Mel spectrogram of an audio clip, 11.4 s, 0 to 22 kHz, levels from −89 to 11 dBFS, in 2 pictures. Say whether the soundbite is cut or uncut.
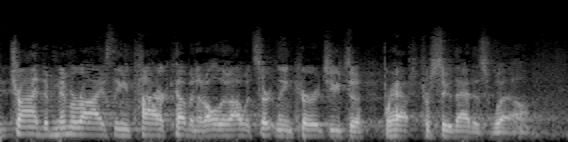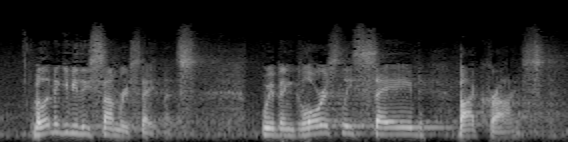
cut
